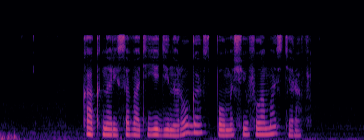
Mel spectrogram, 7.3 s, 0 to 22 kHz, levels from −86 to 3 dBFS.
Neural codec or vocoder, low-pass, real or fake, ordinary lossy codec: none; none; real; none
